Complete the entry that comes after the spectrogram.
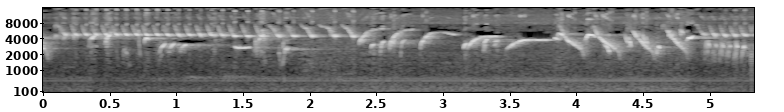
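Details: Canary singing for kenari masteran training: an even rapid trill, then arching whistled slurs and sharp falling sweeps, ending in another high rolling trill, with a faint hum beneath.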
